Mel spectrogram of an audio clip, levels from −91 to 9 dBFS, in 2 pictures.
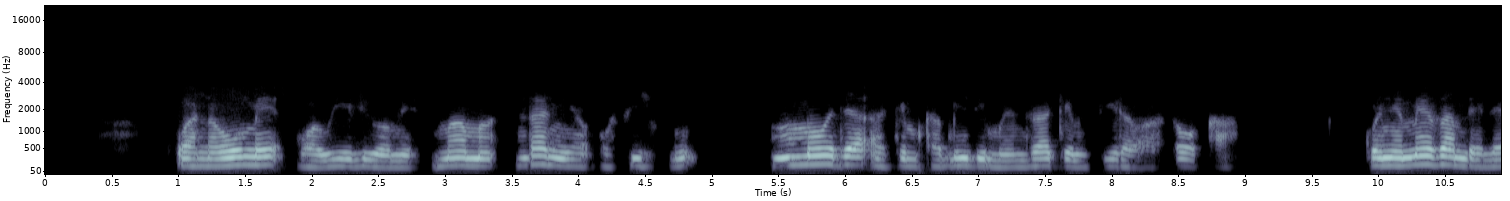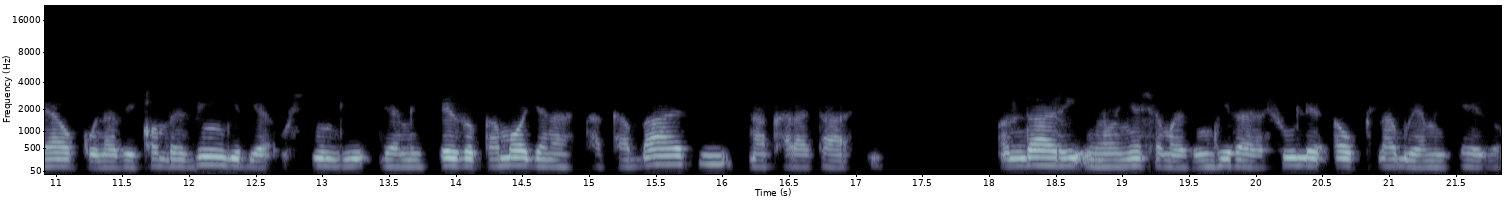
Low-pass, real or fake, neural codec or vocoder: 3.6 kHz; fake; codec, 16 kHz, 4 kbps, X-Codec, WavLM features, trained on Multilingual LibriSpeech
